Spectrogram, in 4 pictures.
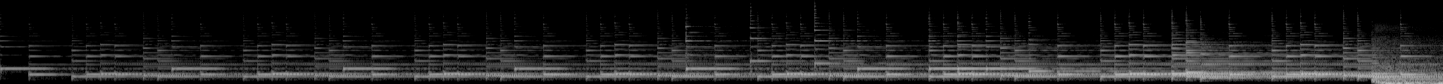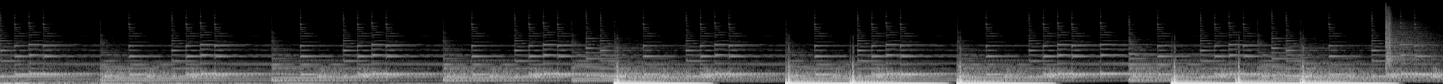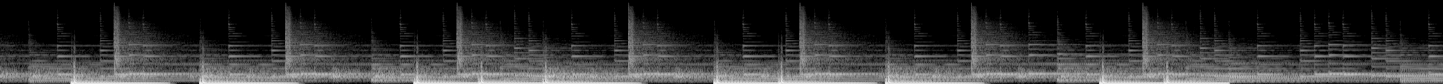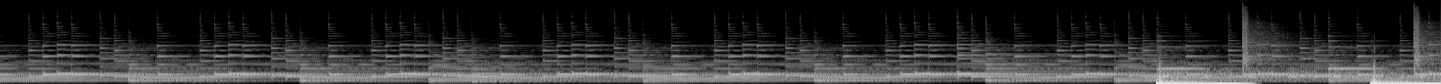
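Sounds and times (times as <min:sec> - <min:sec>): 
emo beat at 140 BPM: 0:13.7 - 0:25.1, 0:26.0 - 0:41.2, 0:54.8 - 0:57.6.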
